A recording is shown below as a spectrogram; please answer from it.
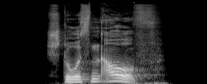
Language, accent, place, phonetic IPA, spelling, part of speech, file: German, Germany, Berlin, [ˌʃtoːsn̩ ˈaʊ̯f], stoßen auf, verb, De-stoßen auf.ogg
- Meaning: inflection of aufstoßen: 1. first/third-person plural present 2. first/third-person plural subjunctive I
